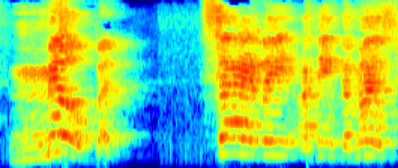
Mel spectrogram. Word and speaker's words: Melbourne: Now, some of our North American friends in particular have the appalling habit of calling it Melbourne, just because that's how it's spelt. Okay, that's a feeble excuse, don't use it. It's Melbourne.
